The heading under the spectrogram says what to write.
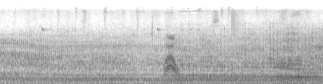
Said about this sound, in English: Is that why the helicopter is going away, you think?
